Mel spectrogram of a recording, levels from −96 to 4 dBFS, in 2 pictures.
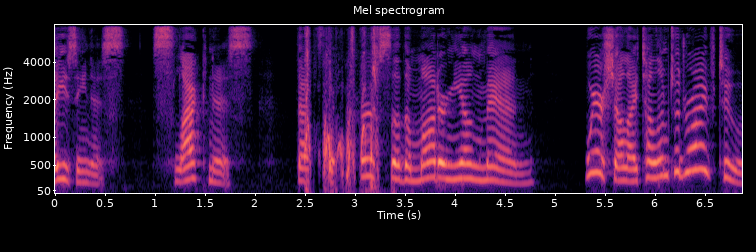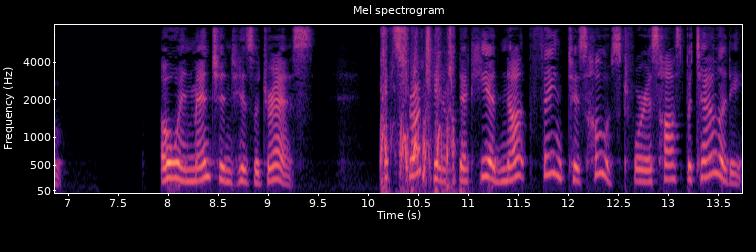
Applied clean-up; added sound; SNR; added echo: neural mask model RNNoise.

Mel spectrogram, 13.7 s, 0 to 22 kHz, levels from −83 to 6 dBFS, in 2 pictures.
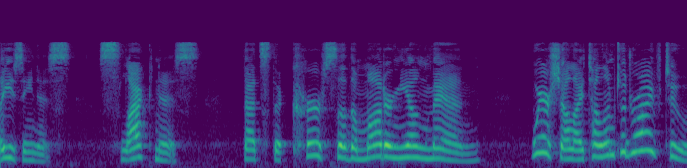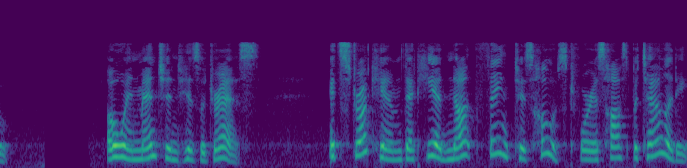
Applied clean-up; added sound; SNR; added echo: none; none; none; none.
